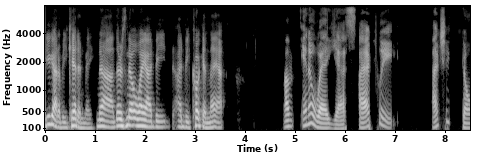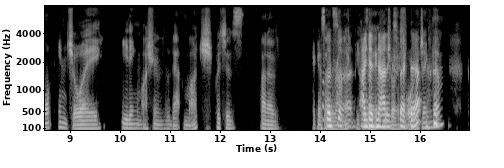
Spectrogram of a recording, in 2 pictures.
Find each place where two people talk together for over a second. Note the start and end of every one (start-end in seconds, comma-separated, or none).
14.1-16.0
